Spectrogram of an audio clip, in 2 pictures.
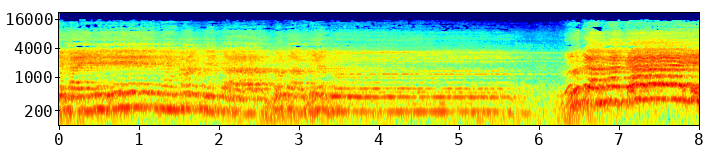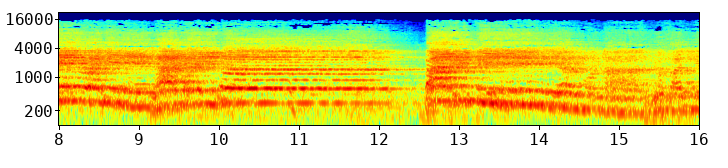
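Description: Men's voices chanting a Mouride khassida (religious poem) with no instruments, in long melismatic phrases with held, wavering notes. The phrases break off briefly about six seconds and twelve and a half seconds in, and a new phrase begins each time.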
